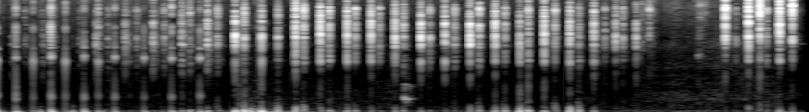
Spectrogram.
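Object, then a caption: Small plastic stapler with metal mechanism. A small blue plastic stapler with a metal mechanism is held in one hand close to the microphone, opened and clicked while the fingers fiddle with its metal parts. Rapid, irregular dry clicks and light rattles follow one another with almost no ring, each carrying a bright snap over a low thump. A brief, denser rumble of handling swells near the two-second mark.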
